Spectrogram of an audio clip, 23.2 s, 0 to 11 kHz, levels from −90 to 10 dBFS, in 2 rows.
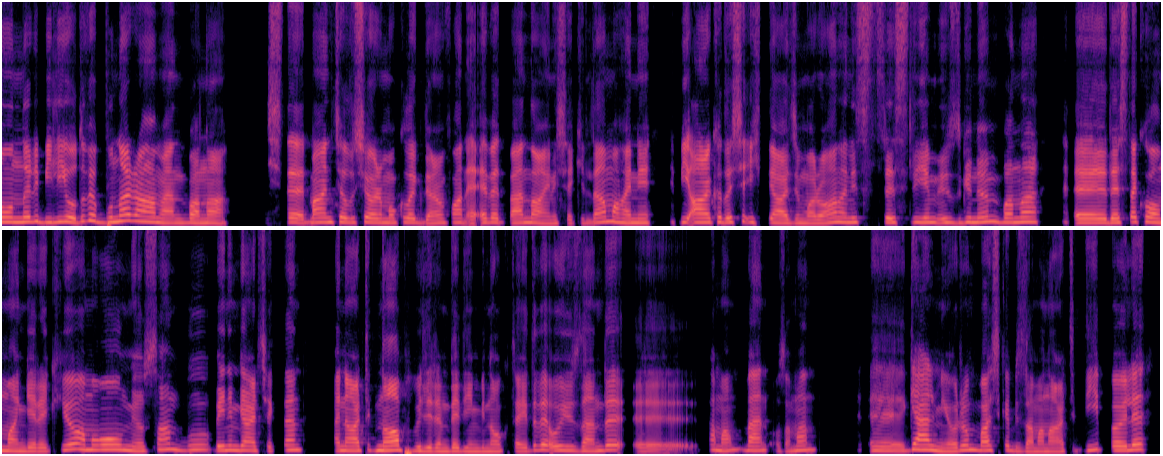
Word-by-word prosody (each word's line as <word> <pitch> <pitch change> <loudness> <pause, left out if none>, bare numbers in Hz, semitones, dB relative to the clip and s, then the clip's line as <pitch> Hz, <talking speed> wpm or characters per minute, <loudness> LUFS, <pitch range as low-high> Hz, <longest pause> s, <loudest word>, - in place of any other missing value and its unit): onları 235 0 +2
biliyordu 230 +3 +2
ve 285 -9 0
buna 275 +7 +4
rağmen 205 -8 +2
bana, 190 -2 +1 0.4
işte, 215 -2 0
"Ben 225 +2 +3
çalışıyorum, 210 -2 0
okula 210 +2 -1
gidiyorum." 190 0 -2
falan. 210 0 -2
E, - - 0
evet, 210 +1 0
bende 200 +1 +2
aynı 175 -1 0
şekilde 185 +4 -7
ama, 240 0 +2
hani, 200 0 +1 0.3
bir 220 -1 +3
arkadaşa 220 +2 +2
ihtiyacım 190 -3 -1
var 180 - 0
o 180 - +1
an, 225 +4 +2
hani, 225 -1 0
stresliyim, 220 0 -2
üzgünüm. 220 +4 -1
Bana, 235 +2 +2 0.4
eee, 200 0 +5
destek 210 +4 +1
olman 205 -4 +2
gerekiyor 180 +9 -1
ama 245 -2 +2 0.2
olmuyorsan 230 +2 -1
bu 250 +1 -4
benim 220 +1 +1
gerçekten, 210 +3 0 0.3
hani, 200 +1 +1
"Artık 200 +1 +1
ne 215 -1 +3
yapabilirim?" 175 -6 +2
dediğim 170 -1 -2
bir 170 - -5
noktaydı 175 +5 -4
ve 245 - +2
o 210 - +1
yüzden 200 -1 -1
de, 240 0 +2
eee, 455 0 -6 0.2
"Tamam, 240 +1 -3
ben 215 +1 +1
o - - -15
zaman, 225 +6 -4 0.5
eee, 200 - -2
gelmiyorum. 230 - +2
Başka 220 -1 -1
bir - - -7
zaman 170 -1 -3
artık." 175 +6 -5
deyip, 245 +1 -5
böyle, 220 +4 +3
215 Hz, 160 wpm, -23 LUFS, 195-230 Hz, 0.5 s, eee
